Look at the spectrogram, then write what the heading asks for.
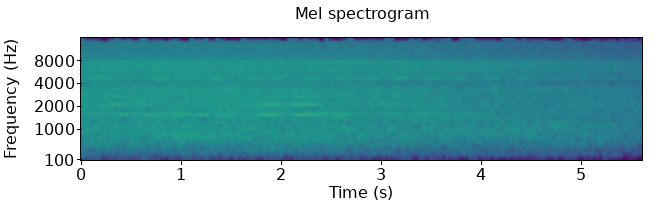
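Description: Tail end of a long freight train rolling away on the rails, its wheel-on-rail noise fading gradually, with faint thin high whines over it in the first half.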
